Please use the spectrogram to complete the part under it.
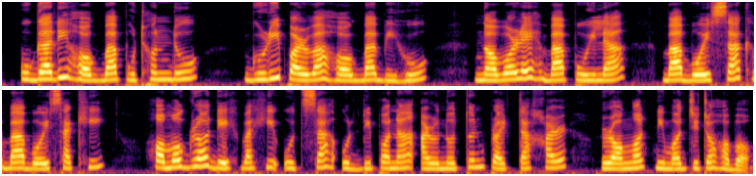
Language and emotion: Assamese, neutral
